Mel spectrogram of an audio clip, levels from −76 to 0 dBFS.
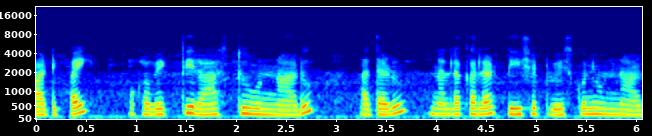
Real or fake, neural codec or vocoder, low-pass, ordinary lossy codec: real; none; none; none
